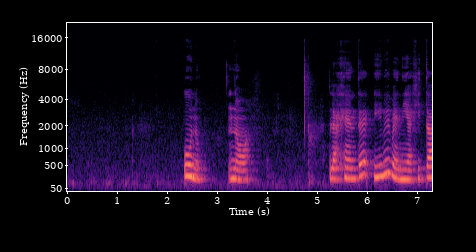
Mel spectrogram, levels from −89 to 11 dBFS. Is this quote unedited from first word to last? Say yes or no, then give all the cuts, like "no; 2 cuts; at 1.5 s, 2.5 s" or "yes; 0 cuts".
no; 1 cut; at 5.1 s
